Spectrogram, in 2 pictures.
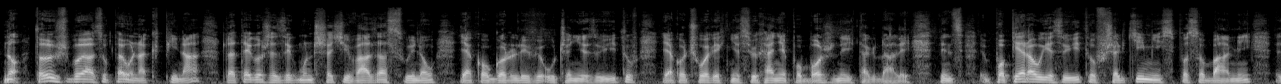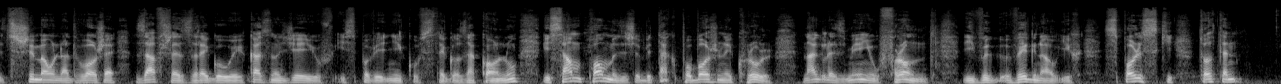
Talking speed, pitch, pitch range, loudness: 135 wpm, 95 Hz, 85-105 Hz, -19 LUFS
